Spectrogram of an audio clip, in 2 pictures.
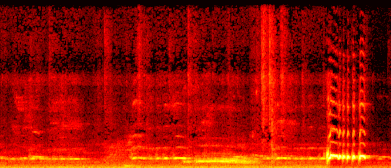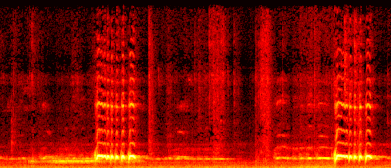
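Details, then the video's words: Local Zebra Dove singing to prompt other doves to call: three loud bursts of fast, clipped cooing notes spaced about three seconds apart, alternating with long level coos and softer murmuring from other doves. "PERKUTUT LOKAL GACOR SUARA PALING AMPUH UNTUK PANCINGAN BURUNG PERKUTUT AGAR NYAUT BUNYI GACOR"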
